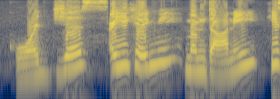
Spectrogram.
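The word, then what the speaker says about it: Mamdani: Mannani he said say my name M A M D A N I say my name Donald Trump turn up the volume.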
